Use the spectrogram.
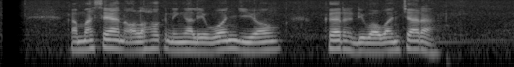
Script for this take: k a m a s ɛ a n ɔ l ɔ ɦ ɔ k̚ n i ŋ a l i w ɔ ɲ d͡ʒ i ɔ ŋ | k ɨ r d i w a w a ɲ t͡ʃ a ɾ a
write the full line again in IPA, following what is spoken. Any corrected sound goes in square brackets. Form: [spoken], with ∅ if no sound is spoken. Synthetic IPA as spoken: k a m a s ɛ a n ɔ l ɔ ɦ ɔ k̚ n i ŋ a l i w ɔ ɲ d͡ʒ i ɔ ŋ | k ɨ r d i w a w a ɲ t͡ʃ a ɾ a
